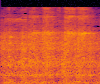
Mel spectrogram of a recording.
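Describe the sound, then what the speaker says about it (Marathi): A train rolls into a station late at night, its steady rumble and clattering wheels filling the space at close range, loud and continuous with no voices over it. "फायनली आता आमची ट्रेन येत आहे"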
